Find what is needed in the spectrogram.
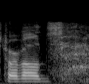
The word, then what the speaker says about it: Torvalds: Torvald. – Yeah, Linus Torvalds.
